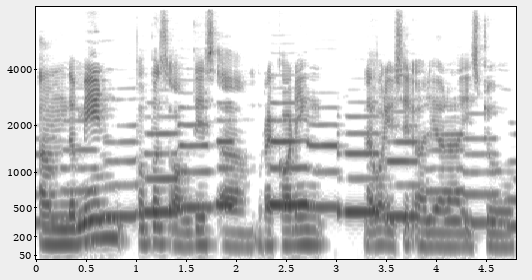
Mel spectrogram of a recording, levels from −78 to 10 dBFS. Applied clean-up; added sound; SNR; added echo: classical method Wiener filter.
